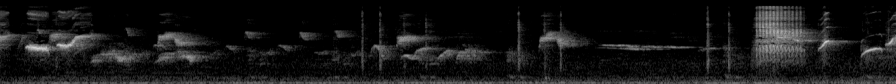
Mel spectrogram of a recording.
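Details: White-rumped shama singing competitively with many voices: loud opening burst of warbled notes, quieter scattered chips and whistles, a flat whistle, then a loud buzzy phrase and sharp notes.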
